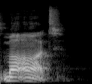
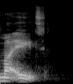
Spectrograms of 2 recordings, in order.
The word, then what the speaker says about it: Ma'at: Ma'at, which most people pronounce Ma'at, um, but it is, is pronounced Ma'at.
